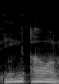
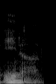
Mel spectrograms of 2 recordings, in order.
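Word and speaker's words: in an hour: で B の Enter Drawing で抽選会に参加すると、ね、であと発音ですけど、まず In Hour のところがリンキングで Inner ですね。 In Hour じゃなくて Inner、あとその右の Winner のところもリンキングで Winner、 Winner じゃなくて Winner、あとその左下のグッドアットのところが、リンキングが起きてて、アットの T が抜けますね。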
